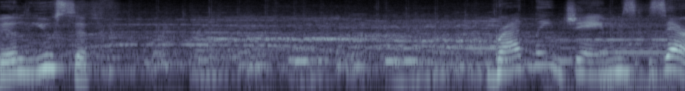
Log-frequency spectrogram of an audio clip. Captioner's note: audience cheers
